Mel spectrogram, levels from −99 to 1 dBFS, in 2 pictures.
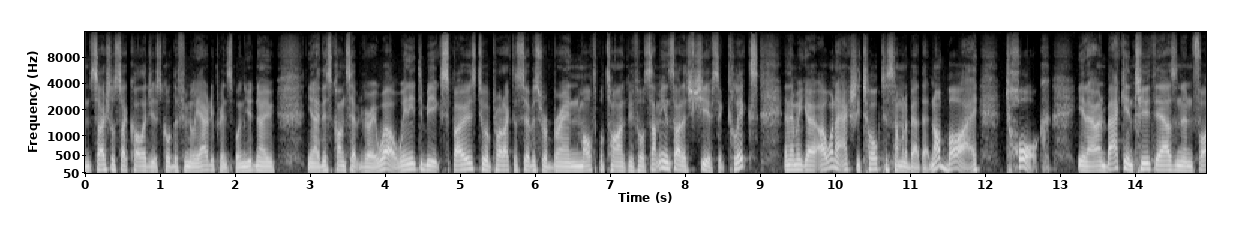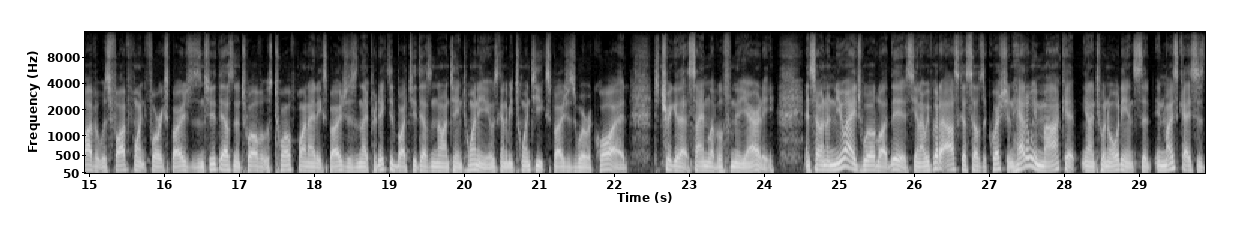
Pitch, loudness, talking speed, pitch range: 110 Hz, -19 LUFS, 245 wpm, 100-120 Hz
